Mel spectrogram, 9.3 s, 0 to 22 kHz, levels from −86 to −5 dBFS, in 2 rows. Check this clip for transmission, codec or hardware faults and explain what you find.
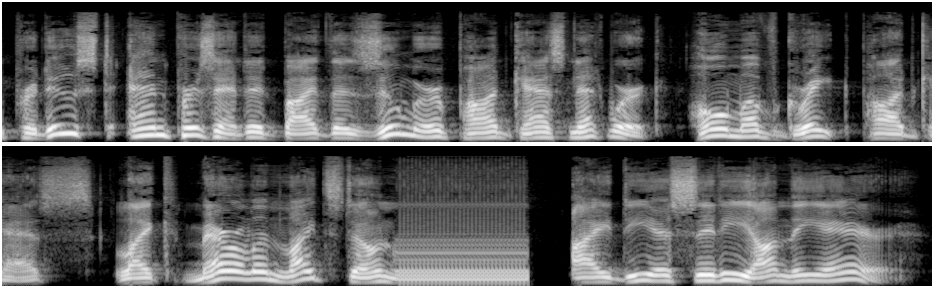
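One fault is present: a system hang loop from 6.64 to 7.28 s. A frozen system left the hardware replaying one 20 ms buffer, producing a steady 50 Hz buzz and losing most of a second of speech.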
